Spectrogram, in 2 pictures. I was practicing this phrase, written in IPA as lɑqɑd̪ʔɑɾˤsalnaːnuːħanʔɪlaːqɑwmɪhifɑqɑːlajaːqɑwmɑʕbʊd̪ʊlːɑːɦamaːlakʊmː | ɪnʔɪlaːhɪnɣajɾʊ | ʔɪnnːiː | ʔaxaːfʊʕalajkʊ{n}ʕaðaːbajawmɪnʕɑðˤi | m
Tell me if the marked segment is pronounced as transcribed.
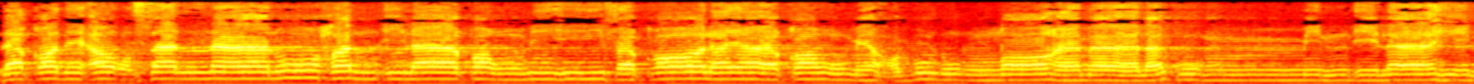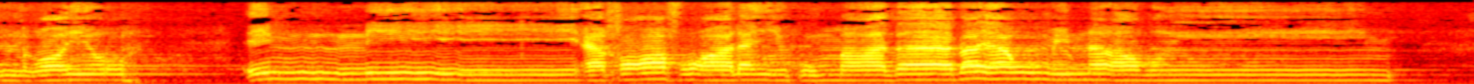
no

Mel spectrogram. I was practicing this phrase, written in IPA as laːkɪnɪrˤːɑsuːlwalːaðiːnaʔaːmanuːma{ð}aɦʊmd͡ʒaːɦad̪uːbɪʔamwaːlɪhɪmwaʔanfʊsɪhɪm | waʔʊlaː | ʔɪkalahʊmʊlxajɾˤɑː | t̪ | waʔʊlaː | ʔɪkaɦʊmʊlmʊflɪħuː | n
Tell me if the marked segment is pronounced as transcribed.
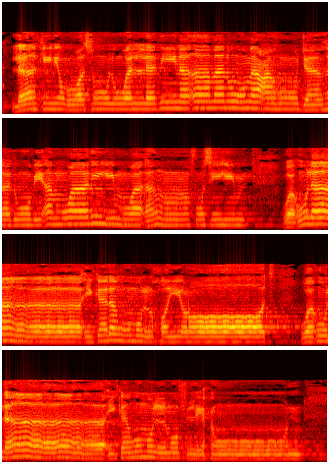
no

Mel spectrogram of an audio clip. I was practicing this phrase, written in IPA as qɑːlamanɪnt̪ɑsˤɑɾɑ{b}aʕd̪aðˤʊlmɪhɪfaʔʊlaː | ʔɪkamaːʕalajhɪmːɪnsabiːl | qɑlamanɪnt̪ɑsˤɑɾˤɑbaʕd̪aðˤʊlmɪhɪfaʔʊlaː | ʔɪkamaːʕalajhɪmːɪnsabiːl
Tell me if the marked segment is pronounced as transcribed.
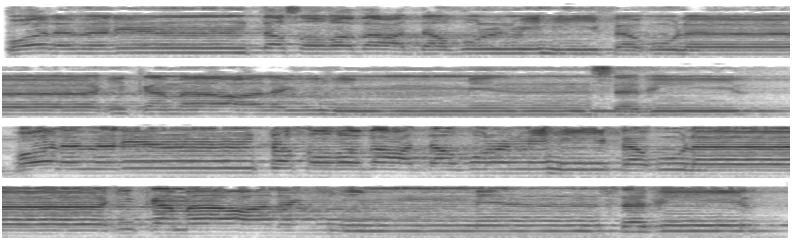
yes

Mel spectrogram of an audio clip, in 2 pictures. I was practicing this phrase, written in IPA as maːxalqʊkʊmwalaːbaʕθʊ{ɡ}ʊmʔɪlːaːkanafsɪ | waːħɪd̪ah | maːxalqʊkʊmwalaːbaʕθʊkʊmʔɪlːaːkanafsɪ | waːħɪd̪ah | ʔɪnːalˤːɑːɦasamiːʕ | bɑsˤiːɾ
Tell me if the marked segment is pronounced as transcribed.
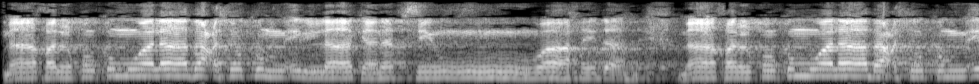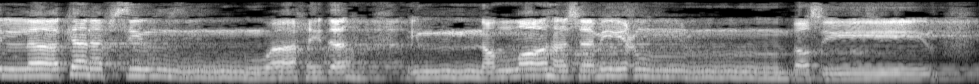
no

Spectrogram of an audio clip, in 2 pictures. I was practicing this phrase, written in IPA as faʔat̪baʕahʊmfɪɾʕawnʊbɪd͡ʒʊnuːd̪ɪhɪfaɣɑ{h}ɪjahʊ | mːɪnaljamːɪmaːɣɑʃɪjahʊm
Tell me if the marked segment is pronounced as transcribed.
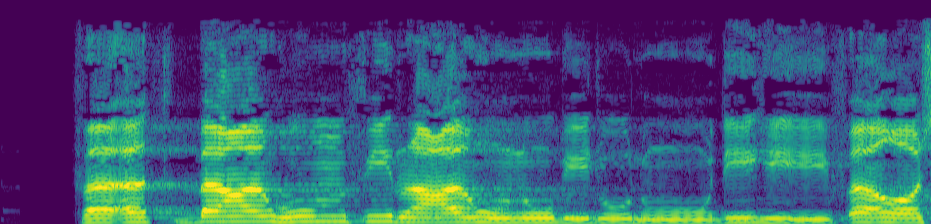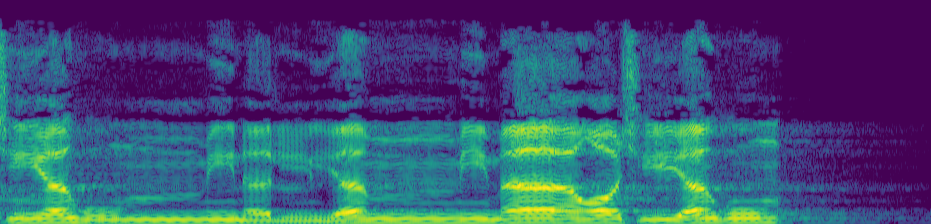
no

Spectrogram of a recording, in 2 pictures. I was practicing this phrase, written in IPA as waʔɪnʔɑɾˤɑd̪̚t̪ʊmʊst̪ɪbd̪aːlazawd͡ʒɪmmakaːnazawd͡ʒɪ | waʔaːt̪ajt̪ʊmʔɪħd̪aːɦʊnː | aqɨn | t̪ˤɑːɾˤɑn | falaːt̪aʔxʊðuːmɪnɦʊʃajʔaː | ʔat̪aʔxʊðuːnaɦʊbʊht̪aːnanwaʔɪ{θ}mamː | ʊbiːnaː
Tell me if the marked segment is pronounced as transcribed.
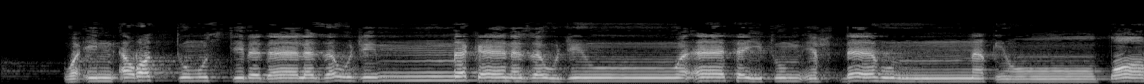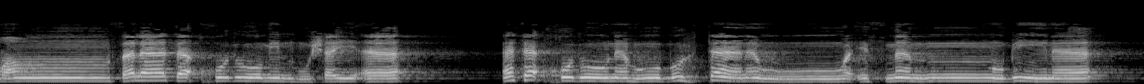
yes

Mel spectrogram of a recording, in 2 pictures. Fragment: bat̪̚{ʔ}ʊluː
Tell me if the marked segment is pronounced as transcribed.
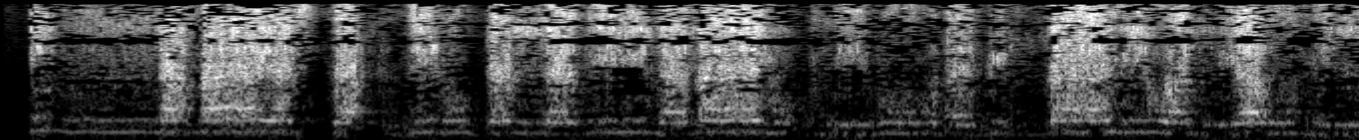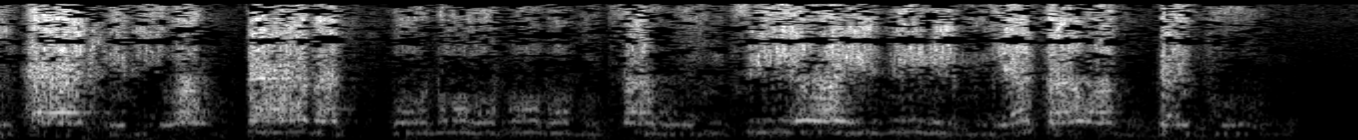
no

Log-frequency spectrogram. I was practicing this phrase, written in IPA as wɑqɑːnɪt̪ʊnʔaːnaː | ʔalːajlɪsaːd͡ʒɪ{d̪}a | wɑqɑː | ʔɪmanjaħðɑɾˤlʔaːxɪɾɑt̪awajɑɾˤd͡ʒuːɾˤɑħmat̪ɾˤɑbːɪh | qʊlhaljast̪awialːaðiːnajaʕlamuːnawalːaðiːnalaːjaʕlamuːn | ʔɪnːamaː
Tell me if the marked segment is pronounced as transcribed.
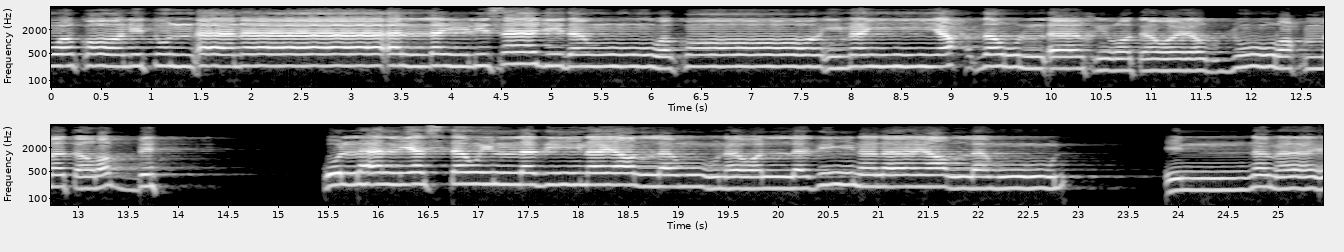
yes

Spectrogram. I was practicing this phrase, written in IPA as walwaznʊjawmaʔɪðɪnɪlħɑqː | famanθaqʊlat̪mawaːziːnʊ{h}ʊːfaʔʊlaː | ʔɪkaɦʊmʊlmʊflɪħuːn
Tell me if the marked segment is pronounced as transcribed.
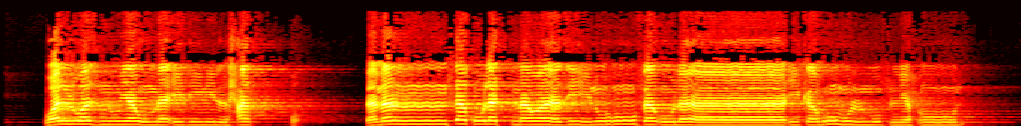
yes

